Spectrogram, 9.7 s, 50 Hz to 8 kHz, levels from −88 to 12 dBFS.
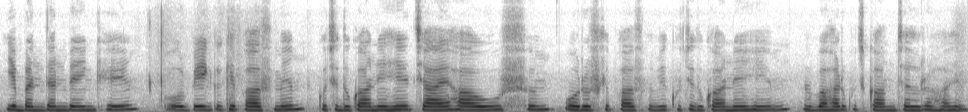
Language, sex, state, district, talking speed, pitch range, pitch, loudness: Hindi, female, Bihar, Begusarai, 175 wpm, 240-255 Hz, 245 Hz, -14 LUFS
